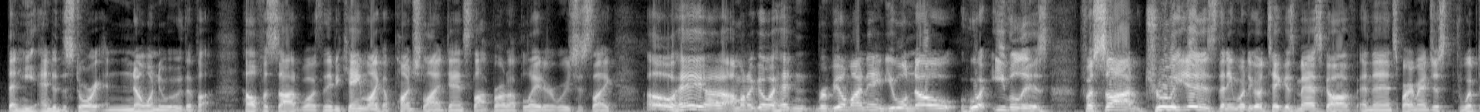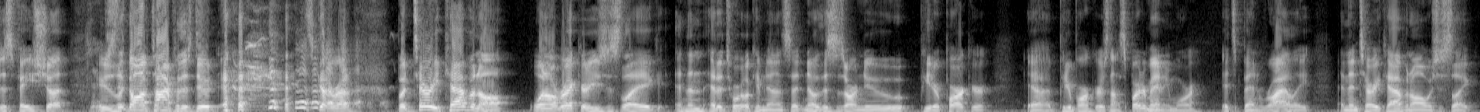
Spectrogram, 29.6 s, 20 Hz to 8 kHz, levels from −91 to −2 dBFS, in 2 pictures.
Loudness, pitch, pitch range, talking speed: -15 LUFS, 125 Hz, 110-150 Hz, 250 wpm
